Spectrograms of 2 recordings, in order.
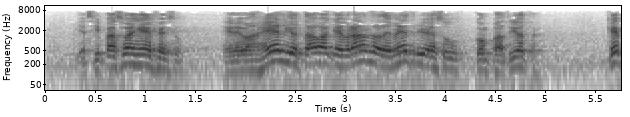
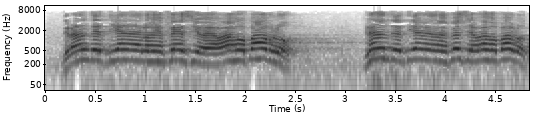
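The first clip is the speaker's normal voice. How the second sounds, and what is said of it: Shouting a chant. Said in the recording (Spanish): “¿qué tú estás gritando? ... cuando yo grite, gritan todos, y estaba todo el mundo gritando”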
